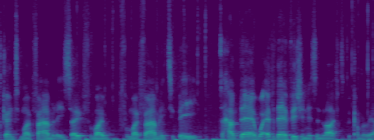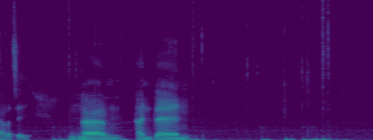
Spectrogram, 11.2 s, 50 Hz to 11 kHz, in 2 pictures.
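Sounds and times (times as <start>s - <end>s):
speech: 0.0s - 8.7s
typing on a computer keyboard: 1.2s - 3.8s, 5.0s - 5.8s, 6.4s - 6.7s, 8.4s - 10.9s.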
